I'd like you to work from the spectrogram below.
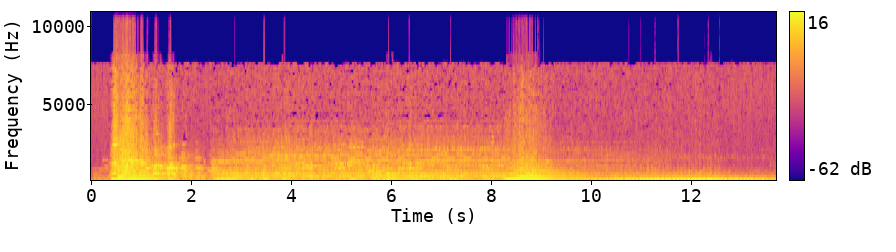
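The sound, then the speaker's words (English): A car engine roars as the car drives fast through fog. The tone is loud, steady and rich in harmonics, with its pitch surging upward twice, once at the start and again about two-thirds of the way through. “Can't you drive just a little faster”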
